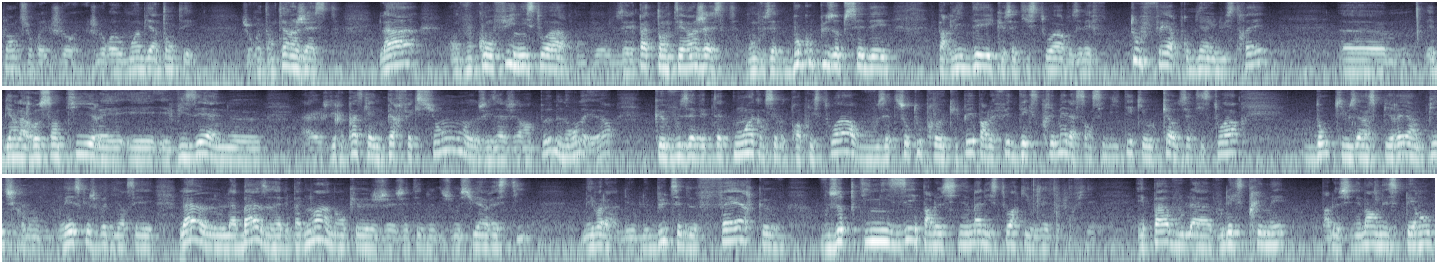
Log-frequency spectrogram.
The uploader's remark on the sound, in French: lors d'une conférence de presse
